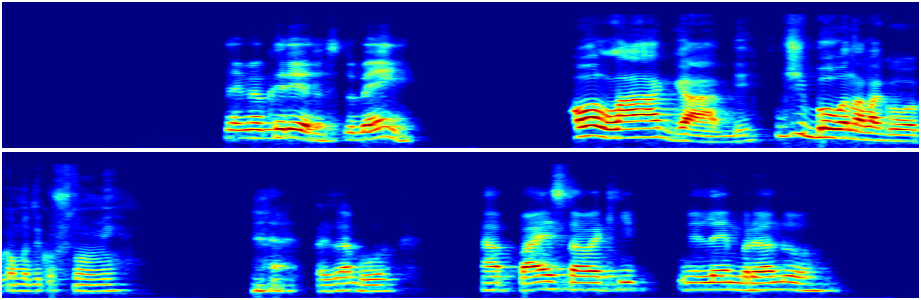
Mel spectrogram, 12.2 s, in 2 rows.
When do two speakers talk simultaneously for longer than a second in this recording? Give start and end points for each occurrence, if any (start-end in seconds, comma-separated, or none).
none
